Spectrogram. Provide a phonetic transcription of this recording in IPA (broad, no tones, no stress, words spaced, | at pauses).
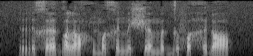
rəxɜɡɒ lɒ hũmʌxənʌ ʃɜmɜ ɡəfʌ həɗɒ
